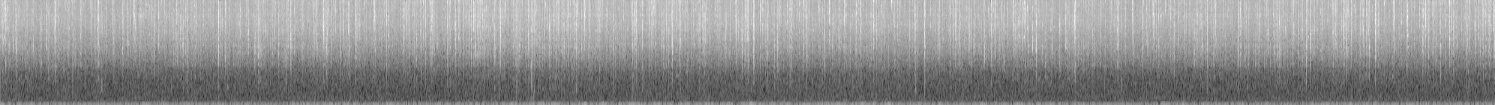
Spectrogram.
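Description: Wood fire crackling in a fireplace: a steady, dense run of small pops and crackles over a low, even rumble.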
